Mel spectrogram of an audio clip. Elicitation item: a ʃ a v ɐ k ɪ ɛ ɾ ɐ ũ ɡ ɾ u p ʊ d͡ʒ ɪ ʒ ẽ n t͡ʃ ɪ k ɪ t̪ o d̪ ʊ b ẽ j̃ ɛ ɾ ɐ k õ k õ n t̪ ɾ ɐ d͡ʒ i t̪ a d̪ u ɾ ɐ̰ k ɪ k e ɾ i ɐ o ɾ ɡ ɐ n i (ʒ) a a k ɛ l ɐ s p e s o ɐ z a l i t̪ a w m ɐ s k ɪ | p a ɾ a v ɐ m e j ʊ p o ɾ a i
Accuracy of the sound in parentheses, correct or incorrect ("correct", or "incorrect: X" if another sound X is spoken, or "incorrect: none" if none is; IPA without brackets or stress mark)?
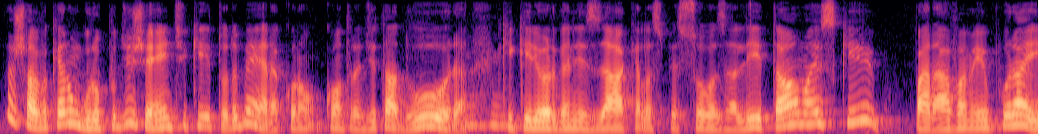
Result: incorrect: z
